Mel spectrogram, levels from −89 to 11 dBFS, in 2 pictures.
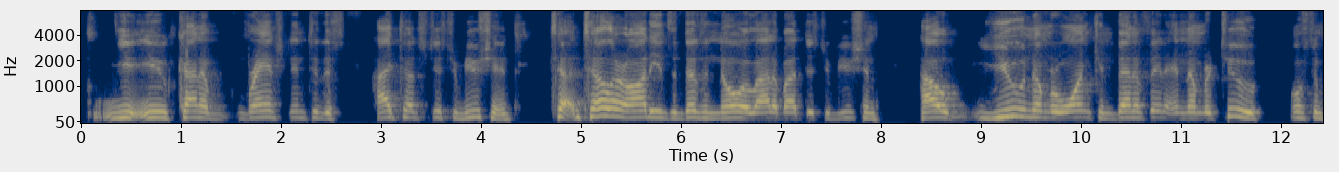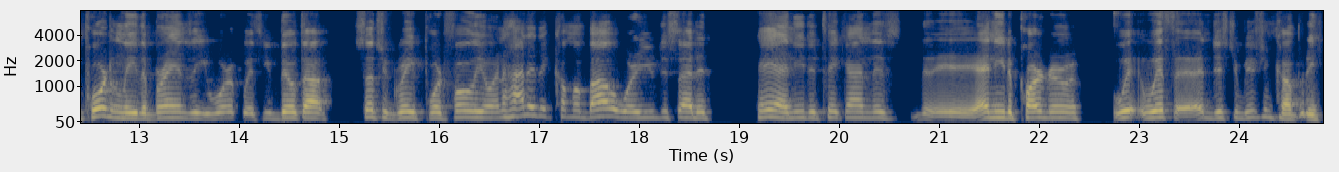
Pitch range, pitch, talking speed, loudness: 150-170 Hz, 160 Hz, 165 wpm, -24 LUFS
